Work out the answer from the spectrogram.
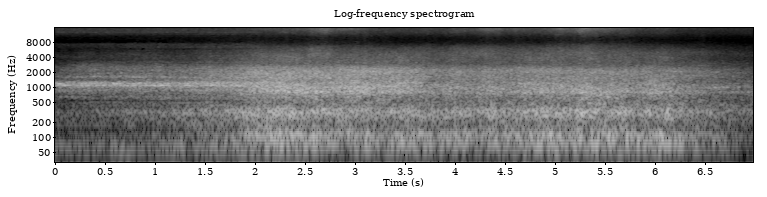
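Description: A regional passenger multiple-unit train passing close by: wheel-on-rail noise and rushing air build over the first two seconds, stay loud as the cars go by, and fade near the end as the tail passes.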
